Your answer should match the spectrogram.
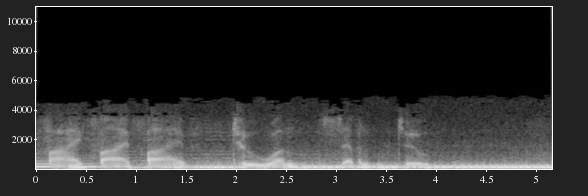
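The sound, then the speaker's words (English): A dark gray car's engine hums steadily at a low pitch throughout, a constant droning rumble from inside the moving vehicle, with voices talking over it. “Car runs nicely, doesn't it?”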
